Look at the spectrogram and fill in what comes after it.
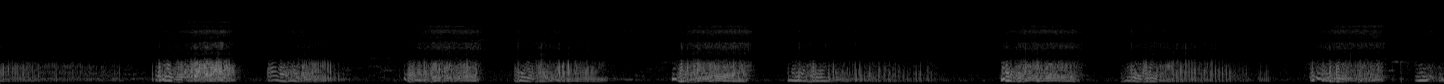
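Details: Rhythmic snoring during sleep, about ten rattling snores over fourteen seconds, roughly forty breaths a minute, with quiet gaps between.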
